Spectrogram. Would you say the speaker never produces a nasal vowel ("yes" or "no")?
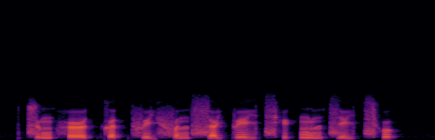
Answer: yes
